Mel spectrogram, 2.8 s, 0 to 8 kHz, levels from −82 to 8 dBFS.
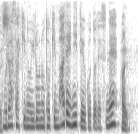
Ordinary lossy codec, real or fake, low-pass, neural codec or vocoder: none; real; none; none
